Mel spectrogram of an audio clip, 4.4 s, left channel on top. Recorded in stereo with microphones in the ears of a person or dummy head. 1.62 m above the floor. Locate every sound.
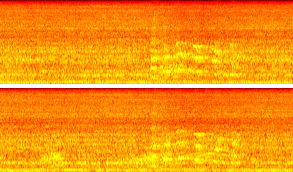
0.0 s an engine running: 25° left (ahead or behind), 1.3 m
2.2 s a giggle: 55° left (ahead or behind), 3 m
